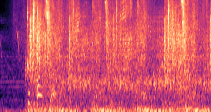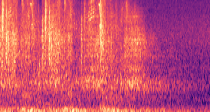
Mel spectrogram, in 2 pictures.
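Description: Depulso spell impact in Hogwarts Legacy: a loud, sustained booming blast with crashing, rumbling debris that rolls on for several seconds, starting abruptly and fading slightly at the end.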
